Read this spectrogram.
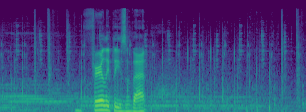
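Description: Footsteps tap on stone stairs.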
